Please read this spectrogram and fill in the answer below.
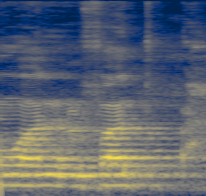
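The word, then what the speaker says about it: والفتح: pada akhir ayat 1 bacanya ialah wal fath. Cara bacanya jika diperlambat wal fath. Nah, itu kalau diperlambat. Tapi dibaca cepat wal fath. Setelah taknya disertai hamas, wal fath hanya diwakafkan, harus ada haknya. Huruf hak harus dibaca tanpa dihilangkan.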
